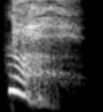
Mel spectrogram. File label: defeat, en; Cookie Run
